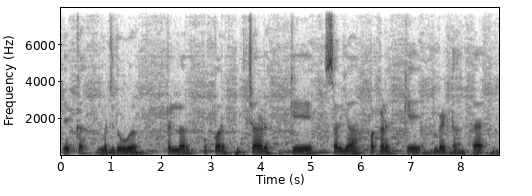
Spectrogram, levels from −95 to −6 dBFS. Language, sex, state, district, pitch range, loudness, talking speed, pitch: Punjabi, male, Punjab, Fazilka, 95-115 Hz, -18 LUFS, 75 wpm, 105 Hz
